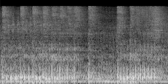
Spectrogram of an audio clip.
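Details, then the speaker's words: Kawasaki Ninja two-stroke started after two months unused, under 20 kicks, Nibi Racing carburetor: deep raspy burble with quick throttle blips, even with no misfire; revved to keep the spark plug from getting wet; healthy. "Wow, suaranya ngorok-ngorok ini guys. Kalau Ninja gue berani untuk ngeblayer-blayer limit karena suaranya nggak begitu berisik."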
